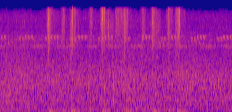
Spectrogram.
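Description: A creature's footsteps crunch on the forest floor.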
